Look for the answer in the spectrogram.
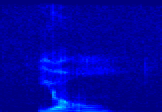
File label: "yong3", chinese pinyin; 踊; 蛹; 咏; 俑; 泳; 涌; 永; 甬; 恿; 勇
